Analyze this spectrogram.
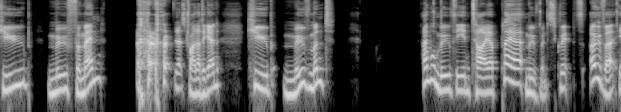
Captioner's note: cough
